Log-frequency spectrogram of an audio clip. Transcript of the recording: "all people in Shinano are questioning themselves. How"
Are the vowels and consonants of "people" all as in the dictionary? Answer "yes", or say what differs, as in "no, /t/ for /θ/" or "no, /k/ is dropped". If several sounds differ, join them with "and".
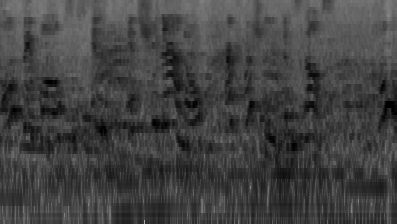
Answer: no, /n/ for /l/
